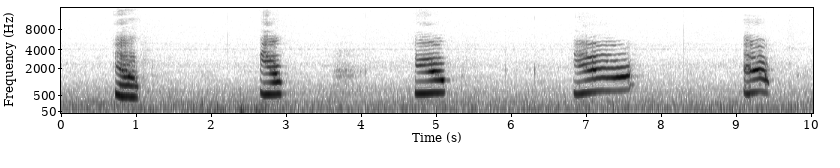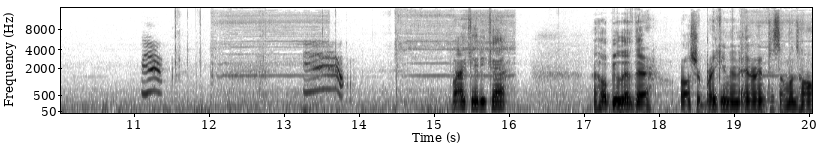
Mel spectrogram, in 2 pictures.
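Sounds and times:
cat meowing: 2.6 - 3.0, 4.7 - 5.2, 6.8 - 7.7, 9.1 - 9.6, 11.1 - 11.5, 13.2 - 13.9.

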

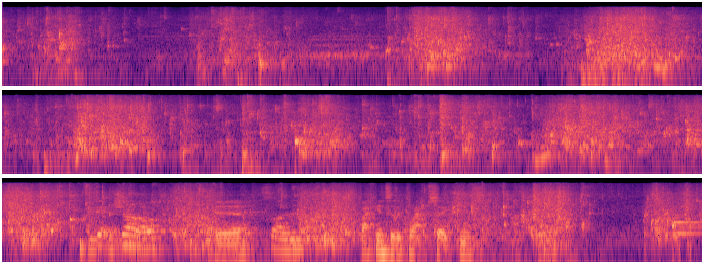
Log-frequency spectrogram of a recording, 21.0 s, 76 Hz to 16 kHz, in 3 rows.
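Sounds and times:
footsteps splashing in shallow water: 3.9 - 14.9, 18.6 - 21.0.

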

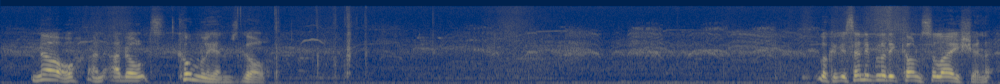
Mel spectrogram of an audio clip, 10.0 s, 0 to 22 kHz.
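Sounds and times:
gulls calling: 0.0 - 10.0.

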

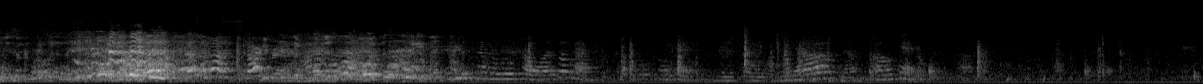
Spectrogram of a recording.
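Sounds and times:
indistinct chatter in a hall: 0.0 - 10.8.

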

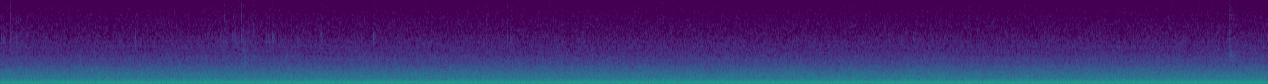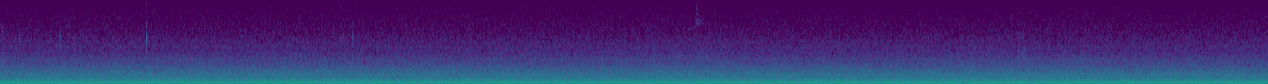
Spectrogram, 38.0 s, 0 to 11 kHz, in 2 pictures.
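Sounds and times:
low mechanical hum: 0.0 - 38.0.

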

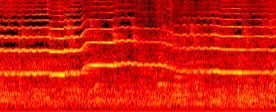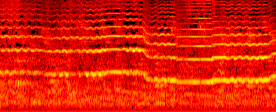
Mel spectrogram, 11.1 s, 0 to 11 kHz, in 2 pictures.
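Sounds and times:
slow violin melody: 0.0 - 11.0.

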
